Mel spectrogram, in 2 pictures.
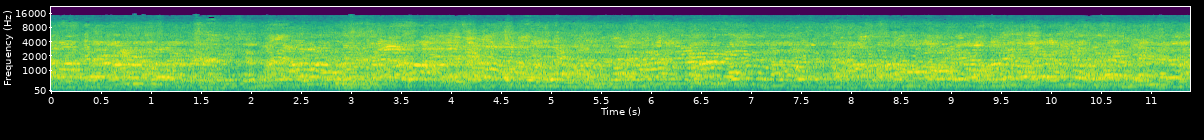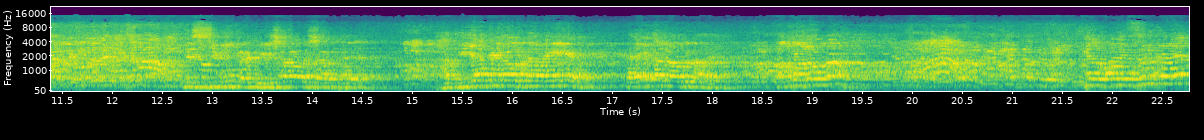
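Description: A young man recites with animation through a loudspeaker.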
